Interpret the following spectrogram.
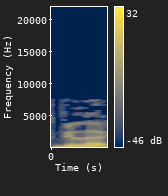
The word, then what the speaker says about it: Villiers: The Villiers family, pronounced Villers, is one of England's eminent aristocratic families.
